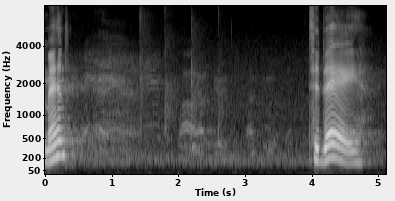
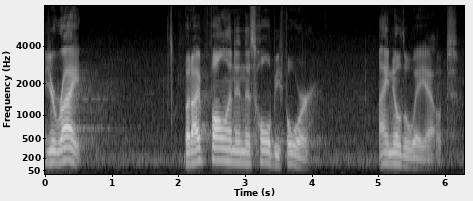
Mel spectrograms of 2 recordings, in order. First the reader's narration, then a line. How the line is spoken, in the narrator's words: gently ... said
